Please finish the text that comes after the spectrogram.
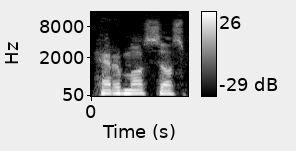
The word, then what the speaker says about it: hermosos: Y ojos hermosos, pero pene no yo tengo. That's why, because you see, you shouldn't pronounce the H.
